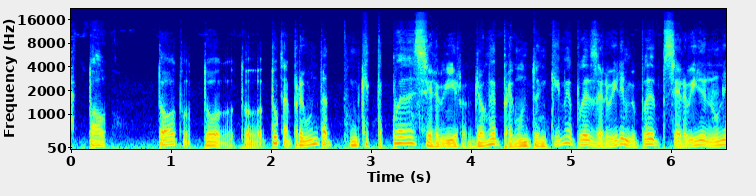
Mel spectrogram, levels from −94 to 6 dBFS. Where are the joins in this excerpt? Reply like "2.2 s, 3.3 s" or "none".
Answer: 2.1 s, 2.6 s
